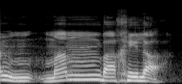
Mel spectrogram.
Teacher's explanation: یہ نون ساکن ہے تو نون کی جگہ ہم میم ساکن پڑھیں گے ، یہاں چھوٹا سا میم بھی اسی لیے بنا ہوا ہوتا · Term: اقلاب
